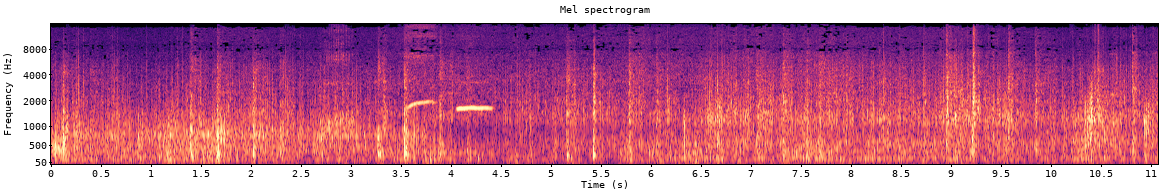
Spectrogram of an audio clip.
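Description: Moving passenger train heard from an open carriage window: wind rushing past the microphone and the coaches' wheels clattering and clicking over the rails. A short rising whistle-like tone sounds about four seconds in.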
